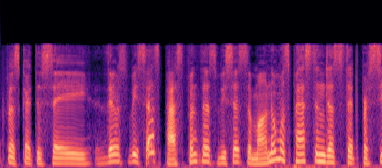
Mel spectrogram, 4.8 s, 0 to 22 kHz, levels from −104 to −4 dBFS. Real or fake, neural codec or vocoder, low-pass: fake; codec, 16 kHz in and 24 kHz out, 0.4 kbps, LongCat-Audio-Codec, two codebook decoder; 7.2 kHz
